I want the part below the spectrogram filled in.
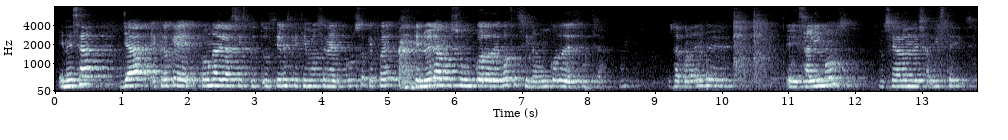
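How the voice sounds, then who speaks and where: A woman's voice: medium pitch, flat delivery, moderate pace, a little mellow, slight background noise. A woman, leading a seminar and thinking aloud, hesitant, with frequent tag questions. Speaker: choir workshop leader. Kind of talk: reflective seminar talk. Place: large bright seminar room. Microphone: far camera mic. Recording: echoey room from far off.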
